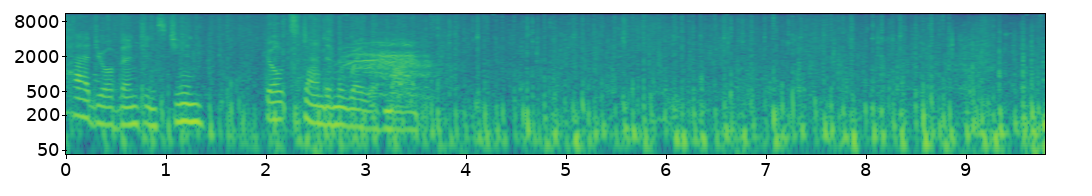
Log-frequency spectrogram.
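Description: Horse hooves pound quickly on a dirt path.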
